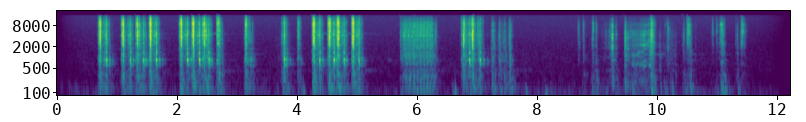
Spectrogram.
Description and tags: Sonido: 26
Etiquetas: MaquinaEscribir Audio UNAD
Descripción: Captura sonido de Máq. Excribir
Canales: 1
Bit D.: 16 Bits
Duración: 00:00:12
